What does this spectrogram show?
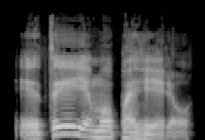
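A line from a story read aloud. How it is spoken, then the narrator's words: Skeptical snort. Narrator (Russian): хмыкнул я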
